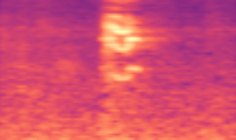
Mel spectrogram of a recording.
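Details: A female Double-collared seedeater gives a call meant to stimulate a male to sing: a single brief, high squeaky chip with a slightly falling note, in a quiet setting.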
